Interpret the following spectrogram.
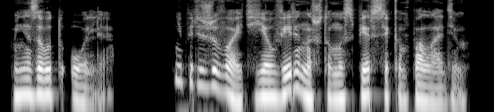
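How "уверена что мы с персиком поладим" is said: ordinary delivery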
